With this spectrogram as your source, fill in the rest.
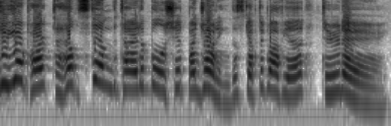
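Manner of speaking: very loud 1940s radio drama announcer voice. The speaker reads the closing line as a 1940s radio drama announcer. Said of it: "read in sort of a 1940s radio drama announcer".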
